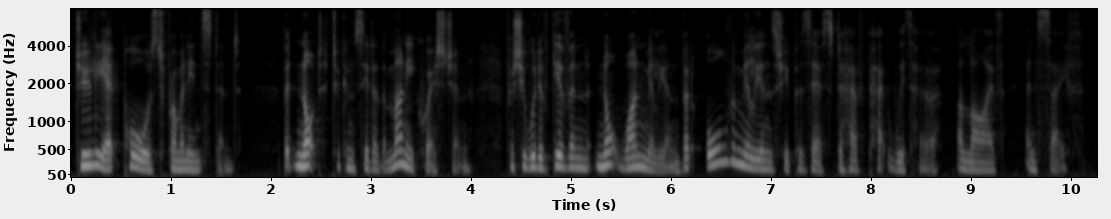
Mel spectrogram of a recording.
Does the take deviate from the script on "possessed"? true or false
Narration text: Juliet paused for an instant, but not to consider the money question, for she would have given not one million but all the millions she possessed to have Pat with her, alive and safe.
false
